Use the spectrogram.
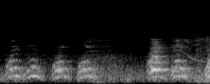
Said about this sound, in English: A couple of the fellows with flamethrowers were moving up a short distance from where I hid out, and as they were about to continue on, they heard Buster barking.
